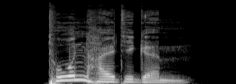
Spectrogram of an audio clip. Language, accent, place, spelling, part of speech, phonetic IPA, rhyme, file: German, Germany, Berlin, tonhaltigem, adjective, [ˈtoːnˌhaltɪɡəm], -oːnhaltɪɡəm, De-tonhaltigem.ogg
- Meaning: strong dative masculine/neuter singular of tonhaltig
